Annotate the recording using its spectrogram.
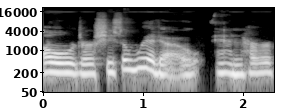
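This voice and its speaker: In a Southern US accent, a woman with a medium pitch and a dark, mellow tone is heard dry and close with no echo. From Tennessee. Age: 90s. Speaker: retired teacher. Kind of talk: life story narration.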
